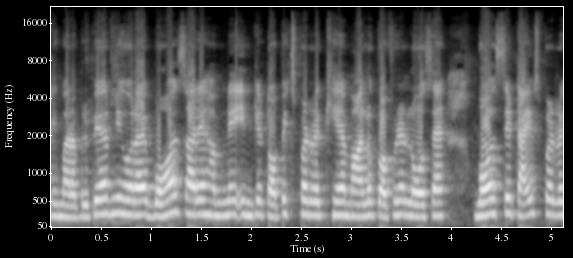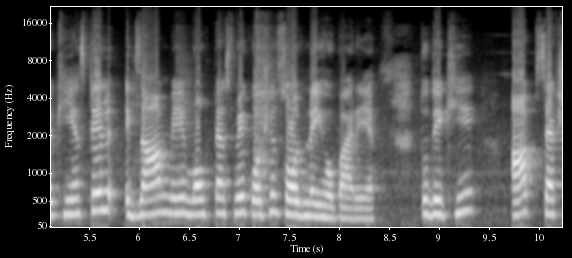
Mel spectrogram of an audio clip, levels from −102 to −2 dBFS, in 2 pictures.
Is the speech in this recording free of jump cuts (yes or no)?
yes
